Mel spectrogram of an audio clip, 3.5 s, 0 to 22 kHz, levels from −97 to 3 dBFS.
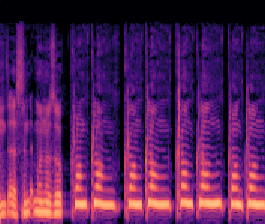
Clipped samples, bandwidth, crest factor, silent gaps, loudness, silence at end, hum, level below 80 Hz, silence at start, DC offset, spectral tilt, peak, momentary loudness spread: under 0.1%; 11.5 kHz; 10 dB; none; -18 LUFS; 0 s; none; -68 dBFS; 0 s; under 0.1%; -8 dB/octave; -6 dBFS; 4 LU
